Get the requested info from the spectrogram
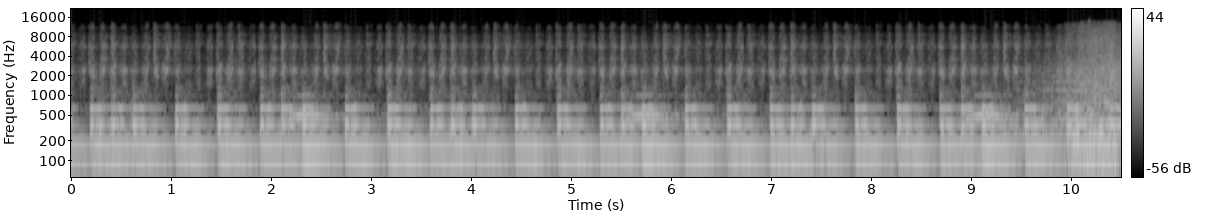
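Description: Electronic dance music from a rave DJ set: a steady pulsing beat over held bass and synth tones, with a short synth figure repeating about every three and a half seconds. A crash-like burst of noise comes in right at the end.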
